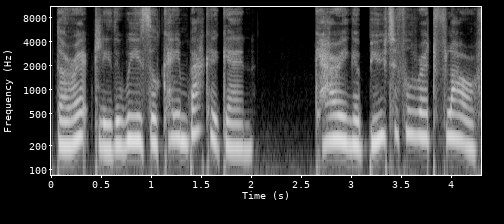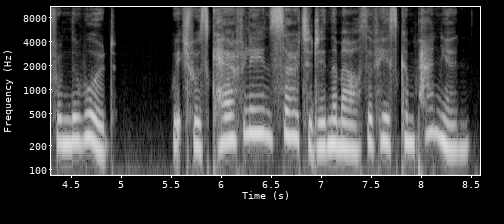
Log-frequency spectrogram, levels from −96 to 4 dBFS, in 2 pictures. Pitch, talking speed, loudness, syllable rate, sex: 220 Hz, 165 wpm, -20 LUFS, 5.3 syllables/s, female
